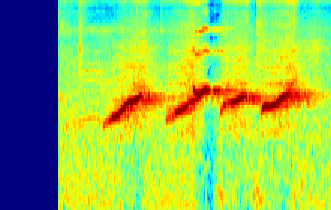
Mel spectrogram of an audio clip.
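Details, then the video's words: Captive Indian ringneck parakeet giving a run of four clear, rising whistled notes in quick succession, each sliding upward, with faint room noise. "Indian ringneck talking and natural sound"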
